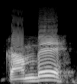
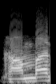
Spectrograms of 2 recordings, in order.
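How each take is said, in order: First: The name is said ending in an 'e' sound. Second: The name is said ending in an 'a' sound. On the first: The speaker calls it right. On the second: The speaker calls it wrong. "खांबा नहीं है"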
